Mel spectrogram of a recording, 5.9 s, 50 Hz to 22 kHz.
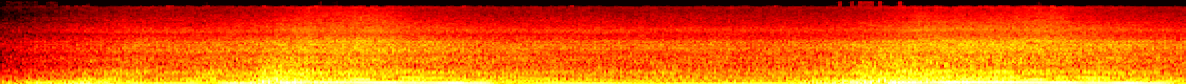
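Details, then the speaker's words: Honda Fit, after several minutes idling in driveway, codes erased: uneven, stumbling idle that surges and sags, cylinders 3 and 4 misfiring; old coil packs overheat with hood closed, fine with hood up. "I've been running it just in the driveway for a few minutes, and now, listen to it. A real problem again. Got a misfire there."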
